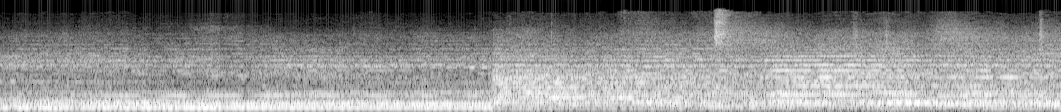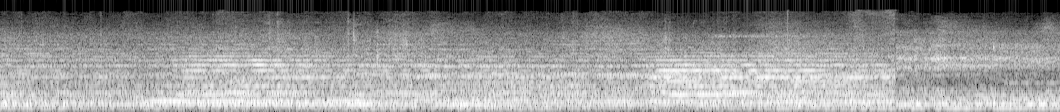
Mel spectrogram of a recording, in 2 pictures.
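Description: Church bells ringing in a continuous peal, many overlapping tones sounding together, the mix of pitches changing a couple of seconds in.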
